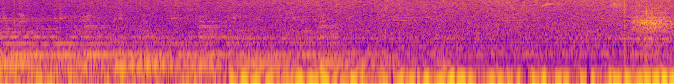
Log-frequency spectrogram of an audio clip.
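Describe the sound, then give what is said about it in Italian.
Bees buzz steadily and fairly softly, a continuous droning hum that wavers slightly in pitch as the insects move around. No voices are present. “Così spesso le api si posavano su di loro per raccogliere la preziosa polvere.”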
